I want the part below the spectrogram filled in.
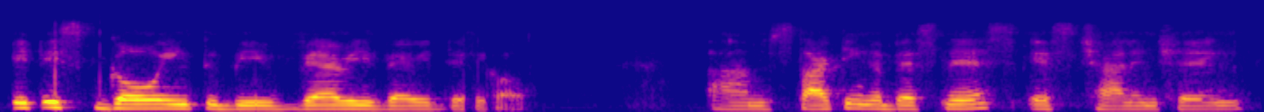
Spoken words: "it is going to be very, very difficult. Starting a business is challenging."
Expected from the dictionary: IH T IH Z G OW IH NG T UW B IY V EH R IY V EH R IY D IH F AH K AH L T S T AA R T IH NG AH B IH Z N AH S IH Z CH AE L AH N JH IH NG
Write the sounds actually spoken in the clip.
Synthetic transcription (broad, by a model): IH T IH S G OW IH NG T UW B IY V EH R IY V EH R IY D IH F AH K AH L T S T AA R T IH NG AH B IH S N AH S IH S CH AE L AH N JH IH NG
